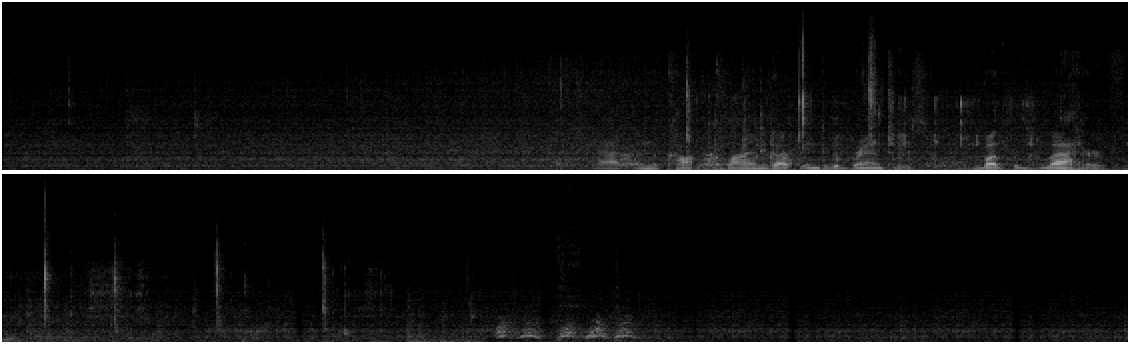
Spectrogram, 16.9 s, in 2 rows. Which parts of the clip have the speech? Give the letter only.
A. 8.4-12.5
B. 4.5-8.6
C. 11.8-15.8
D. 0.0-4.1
B.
